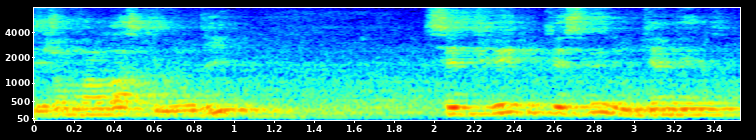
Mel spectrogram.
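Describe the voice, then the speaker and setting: A man talks with audible room echo and noticeable background noise behind him. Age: 50s. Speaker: municipal election candidate. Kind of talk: campaign speech.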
